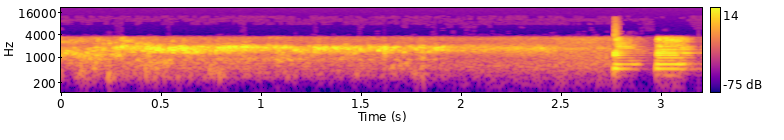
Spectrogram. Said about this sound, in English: Excuse me, the bus is passing through.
